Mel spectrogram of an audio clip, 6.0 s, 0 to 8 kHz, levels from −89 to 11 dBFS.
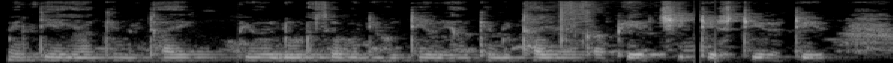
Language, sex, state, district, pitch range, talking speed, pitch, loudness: Hindi, male, Bihar, Supaul, 140-145 Hz, 200 wpm, 140 Hz, -30 LUFS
